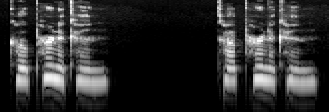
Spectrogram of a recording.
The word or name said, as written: copernican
